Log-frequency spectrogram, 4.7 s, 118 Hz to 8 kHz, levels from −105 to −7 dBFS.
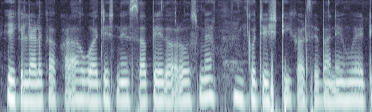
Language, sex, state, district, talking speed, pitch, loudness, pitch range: Hindi, female, Maharashtra, Dhule, 180 wpm, 180 Hz, -18 LUFS, 170-185 Hz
